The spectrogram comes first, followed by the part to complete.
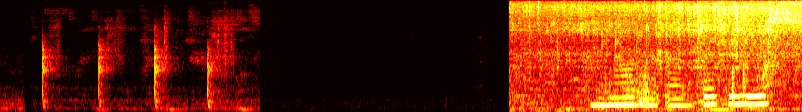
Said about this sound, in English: And from here, try not to stir it too much because the nopales will start getting really slimy.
